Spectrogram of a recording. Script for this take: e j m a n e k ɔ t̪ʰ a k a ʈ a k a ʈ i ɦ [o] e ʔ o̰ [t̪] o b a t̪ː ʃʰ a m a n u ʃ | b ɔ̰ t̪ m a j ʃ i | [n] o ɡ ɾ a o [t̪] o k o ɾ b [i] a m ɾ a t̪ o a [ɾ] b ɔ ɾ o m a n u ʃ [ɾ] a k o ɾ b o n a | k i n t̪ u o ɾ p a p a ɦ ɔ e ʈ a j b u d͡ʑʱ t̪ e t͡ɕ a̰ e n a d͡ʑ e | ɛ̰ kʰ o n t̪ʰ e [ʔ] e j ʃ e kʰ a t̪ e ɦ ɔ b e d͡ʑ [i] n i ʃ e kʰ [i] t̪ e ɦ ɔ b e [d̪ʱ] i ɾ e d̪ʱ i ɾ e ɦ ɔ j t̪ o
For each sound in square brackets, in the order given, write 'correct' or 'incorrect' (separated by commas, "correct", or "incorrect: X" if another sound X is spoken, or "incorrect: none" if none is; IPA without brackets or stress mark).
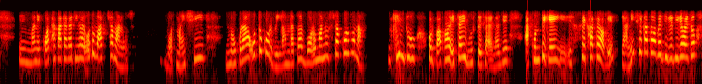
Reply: incorrect: ɔ, correct, correct, correct, correct, correct, correct, incorrect: k, incorrect: a, incorrect: a, correct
